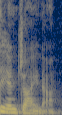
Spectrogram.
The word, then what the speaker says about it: angina: So to explain a little bit about these diagnoses, what is angina? Angina, or angina as it can sometimes be pronounced, usually occurs when a narrowed coronary artery can't deliver enough oxygen-rich blood to the heart muscle.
